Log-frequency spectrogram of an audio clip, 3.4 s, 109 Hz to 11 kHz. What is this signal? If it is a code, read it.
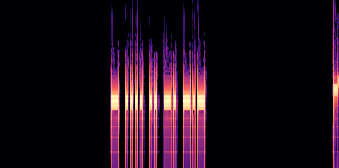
Morse code, heard as a keyed tone, about 50 wpm, 700 Hz. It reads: THINK
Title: Top 200 Words Repeated 50wpm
